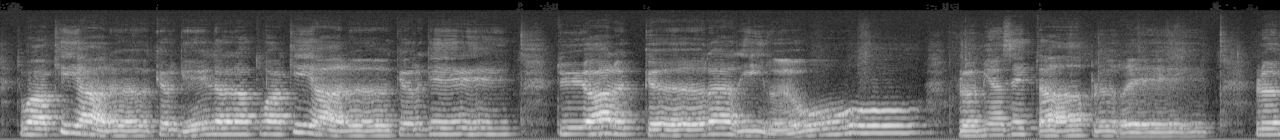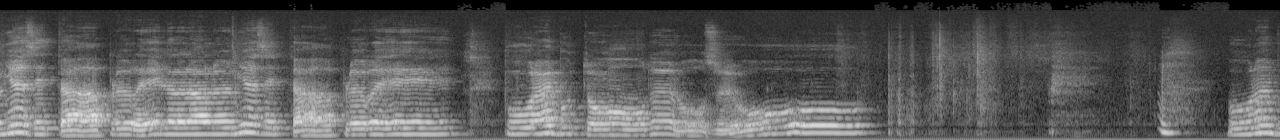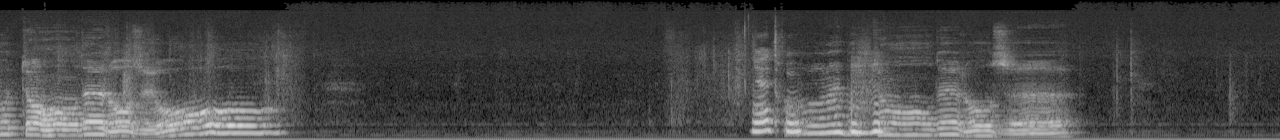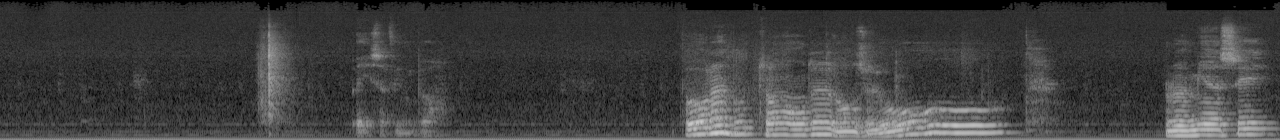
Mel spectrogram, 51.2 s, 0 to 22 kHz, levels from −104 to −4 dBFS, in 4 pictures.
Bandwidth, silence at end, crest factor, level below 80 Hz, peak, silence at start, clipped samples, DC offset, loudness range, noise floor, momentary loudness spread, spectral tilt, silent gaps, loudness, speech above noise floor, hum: 17 kHz; 0.15 s; 20 dB; -68 dBFS; -8 dBFS; 0 s; under 0.1%; 0.2%; 18 LU; -62 dBFS; 20 LU; -5.5 dB/octave; none; -26 LUFS; 37 dB; 50 Hz at -70 dBFS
